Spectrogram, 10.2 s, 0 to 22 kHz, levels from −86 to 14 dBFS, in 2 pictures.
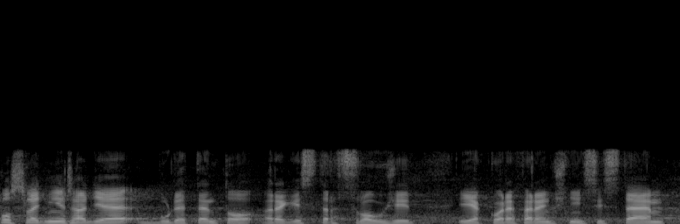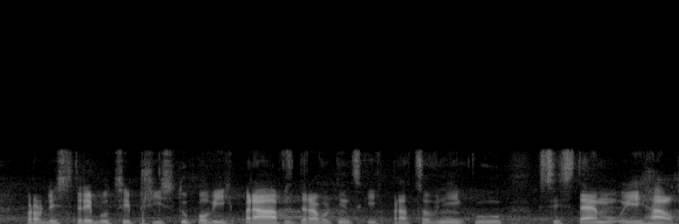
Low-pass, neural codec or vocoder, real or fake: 7.2 kHz; none; real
